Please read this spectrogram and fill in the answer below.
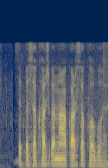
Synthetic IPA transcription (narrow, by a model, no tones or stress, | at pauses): sepɛːsakʰəɾt͡ʃkɐɾnaːkaːɾsakʰoːboɦɛː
